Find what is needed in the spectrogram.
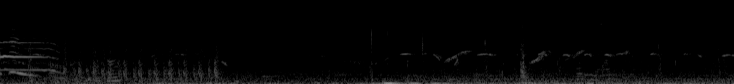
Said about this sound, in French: J'adore les chants des oiseaux. Même moi, c'est presque... Mais c'est un peu bizarre. Mais c'est hyper mélodique. Je me demande si c'est des... Tu sais, si c'est des tonalités qu'on peut reproduire sur des instruments.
